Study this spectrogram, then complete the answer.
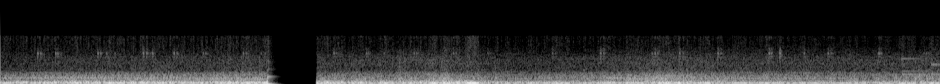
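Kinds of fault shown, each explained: Long network dropout: the incoming stream likely stopped delivering packets for about half a second. From 2.68 s the receiver stretched the last sound into a fading buzz, then near-silence for about a third of a second. At 3.19 s the audio returns with the gap's content lost.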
